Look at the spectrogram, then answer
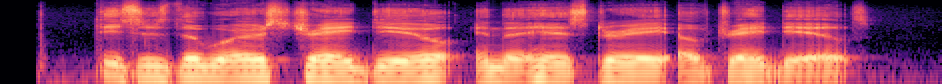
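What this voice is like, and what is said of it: Donald Trump impression. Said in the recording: “That was Trump.”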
